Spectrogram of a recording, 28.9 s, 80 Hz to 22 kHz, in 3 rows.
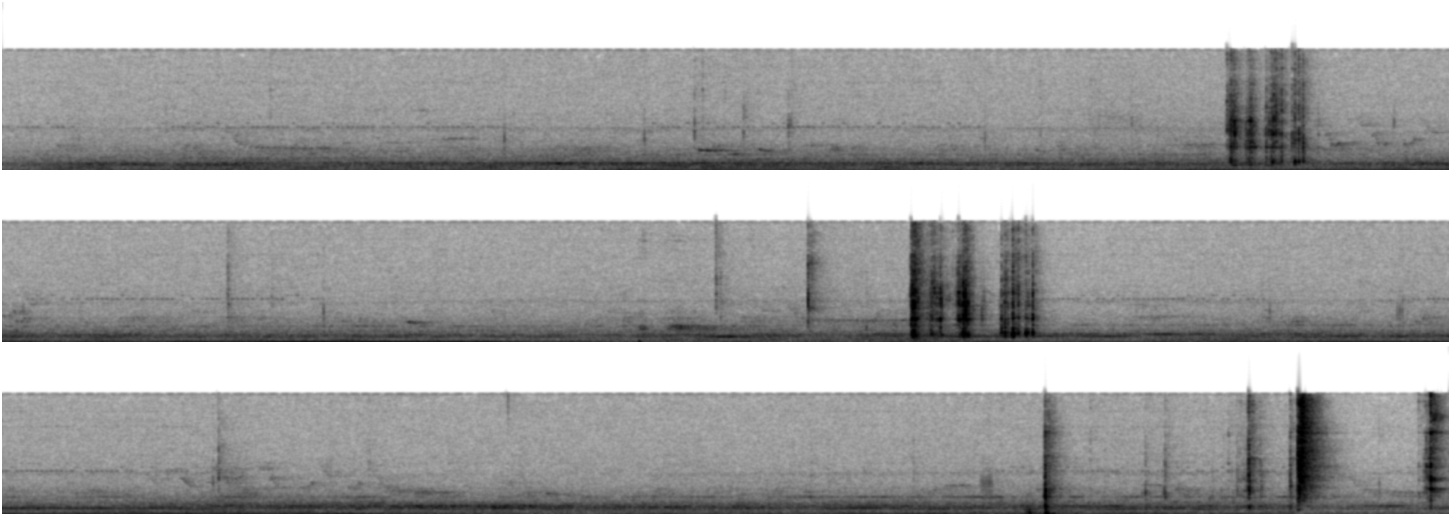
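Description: Sharp metallic clicks from handling a Bersa Thunder .22 pistol and its magazine: a few clicks about eight seconds in, a quick cluster around sixteen seconds, and more near the end. A steady low rumble runs underneath.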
